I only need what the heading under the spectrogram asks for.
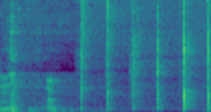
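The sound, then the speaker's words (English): Hand claps given as applause at a wine tasting: a short series of sharp, crisp claps at a slow, even pace, after a moment of talk. “that is my applause for Vineland for keeping the prices accessible.”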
